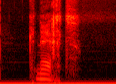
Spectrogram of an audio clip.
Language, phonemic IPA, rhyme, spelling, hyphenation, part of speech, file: Dutch, /knɛxt/, -ɛxt, knecht, knecht, noun, Nl-knecht.ogg
- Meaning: 1. a servant 2. an assistant, hand, employee 3. a flunky; often in diminutive form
